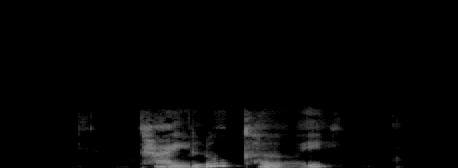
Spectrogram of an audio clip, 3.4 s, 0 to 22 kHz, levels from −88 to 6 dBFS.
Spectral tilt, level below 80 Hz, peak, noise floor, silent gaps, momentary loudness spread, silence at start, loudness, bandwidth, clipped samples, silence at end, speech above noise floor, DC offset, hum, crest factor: -3 dB/octave; -78 dBFS; -16 dBFS; under -90 dBFS; none; 10 LU; 1.05 s; -37 LUFS; 8 kHz; under 0.1%; 1 s; over 53 dB; under 0.1%; none; 24 dB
